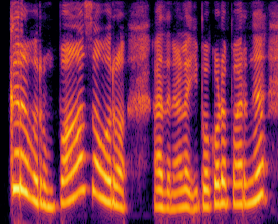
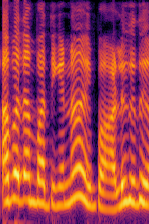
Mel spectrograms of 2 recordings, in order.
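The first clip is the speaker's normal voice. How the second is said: ordinary delivery, nothing marked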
